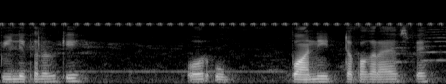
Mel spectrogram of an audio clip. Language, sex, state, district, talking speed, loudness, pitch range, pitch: Hindi, male, Uttar Pradesh, Shamli, 145 wpm, -23 LUFS, 120-150 Hz, 125 Hz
